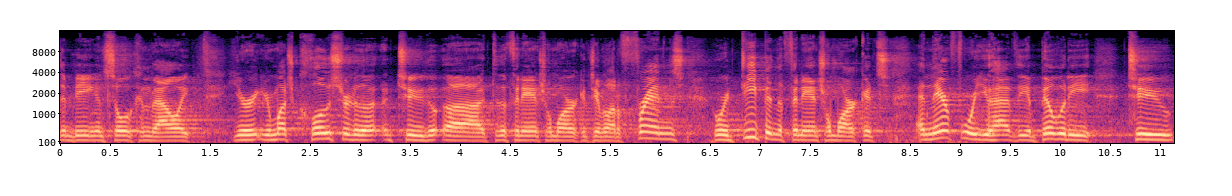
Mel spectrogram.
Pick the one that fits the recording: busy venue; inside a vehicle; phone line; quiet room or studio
busy venue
